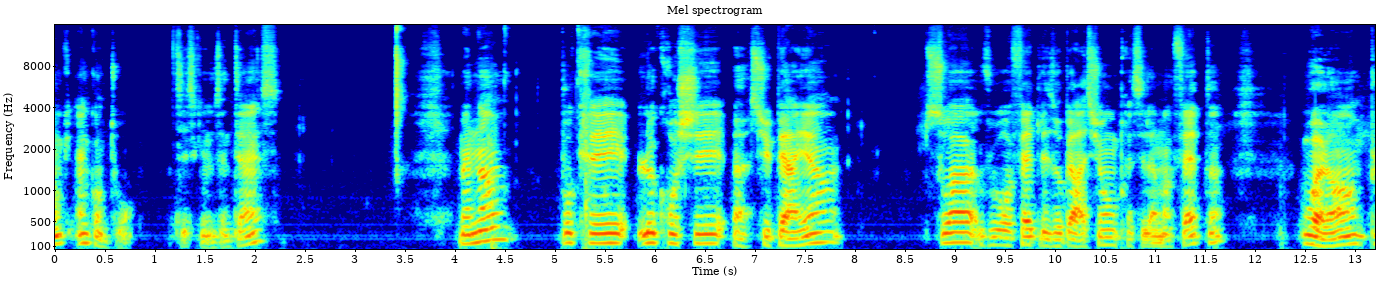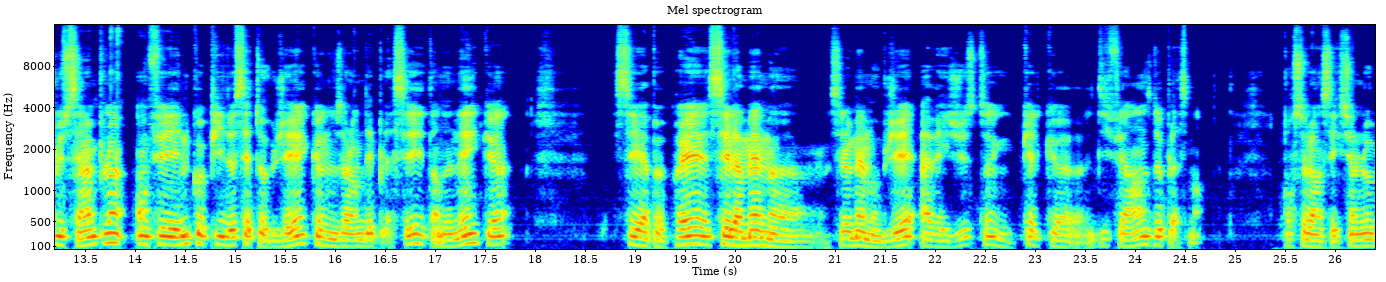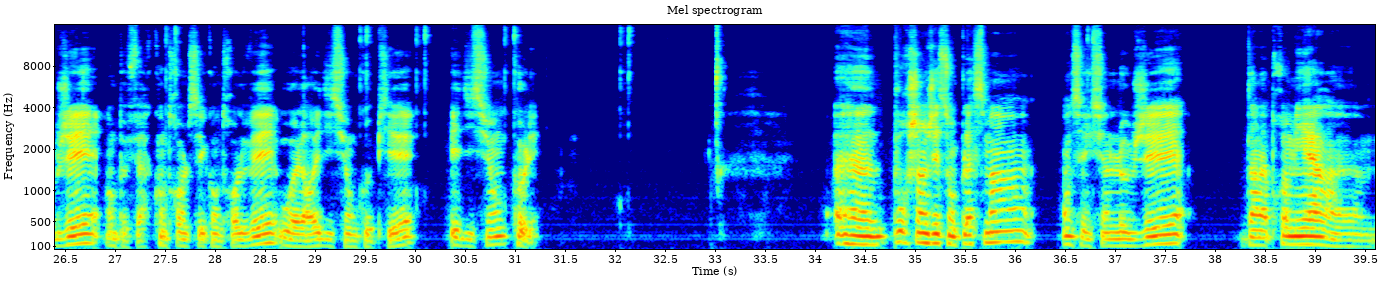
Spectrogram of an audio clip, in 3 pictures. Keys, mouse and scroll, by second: 1.5-1.8 scroll down 2, 2.3 scroll up 2, 4.5 shift+right click, 6.8 scroll down 2, 7.3 scroll up 2, 7.8 scroll down 2, 8.0 scroll up 2, 8.5 scroll down 1, 9.1-9.4 scroll up 2, 9.7-10.1 scroll down 2, 10.1-10.5 scroll up 2, 13.3 click, 13.7 click, 17.1 scroll down 2, 17.4-17.7 scroll up 1, 18.0 scroll down 2, 18.3 scroll up 2, 27.5 click, 29.4 click, 30.0 click, 30.9 click, 32.0 click, 36.7 click.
